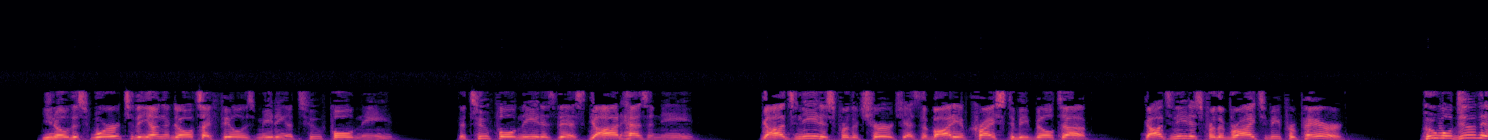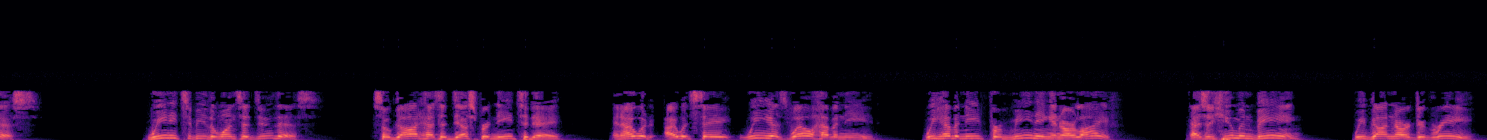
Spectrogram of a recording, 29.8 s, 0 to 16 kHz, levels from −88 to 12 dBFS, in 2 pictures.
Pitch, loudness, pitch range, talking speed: 205 Hz, -23 LUFS, 175-235 Hz, 195 wpm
